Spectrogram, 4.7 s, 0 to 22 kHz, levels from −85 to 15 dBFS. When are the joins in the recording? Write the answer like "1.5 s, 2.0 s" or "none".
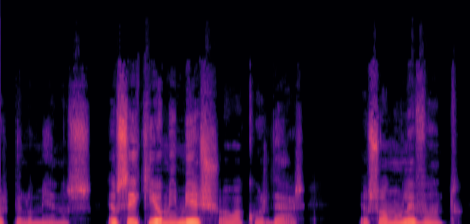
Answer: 1.0 s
